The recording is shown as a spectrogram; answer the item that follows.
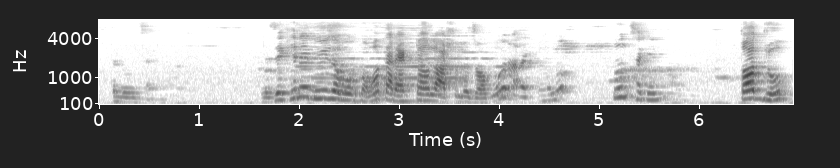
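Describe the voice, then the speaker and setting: A woman's voice: on the high side, lively intonation, moderate pace, sharp tone, highs cut off, a little hiss or hum. A woman teaching Quran reading step by step, patiently repeating each point and checking that the students follow. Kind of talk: step-by-step lesson.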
